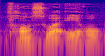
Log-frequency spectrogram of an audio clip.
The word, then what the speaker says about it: François Héro: Uttala det ordentligt på franska. François Héro. Ja. På svenska blir det så. – Ja, hur säger man på franska? – François Héro.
